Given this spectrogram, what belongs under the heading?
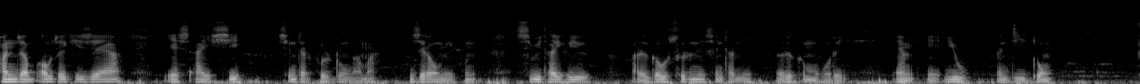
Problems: low volume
